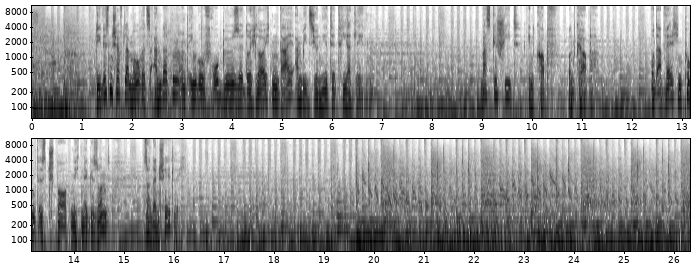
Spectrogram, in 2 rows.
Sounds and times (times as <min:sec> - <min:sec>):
Music: 0:00.0 - 0:26.3
Speech: 0:01.3 - 0:06.8, 0:09.0 - 0:11.4, 0:12.4 - 0:14.8, 0:15.4 - 0:16.2.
